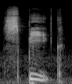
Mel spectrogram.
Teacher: 这个 p 呢，在这个 s 的后面的发音的时候，就会发成这个浊音的 b 的这个 b 的声音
